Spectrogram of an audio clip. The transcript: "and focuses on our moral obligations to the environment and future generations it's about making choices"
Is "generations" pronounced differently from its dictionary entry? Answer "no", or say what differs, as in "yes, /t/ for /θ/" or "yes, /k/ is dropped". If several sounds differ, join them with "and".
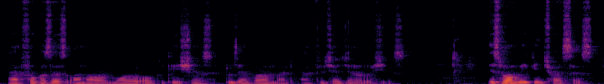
yes, /s/ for /z/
